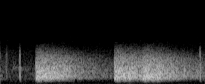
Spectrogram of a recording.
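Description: Guns firing in a radio drama: two loud, sharp blasts about a second apart, each trailing off in a long rumbling decay, with faint small pops around them.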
